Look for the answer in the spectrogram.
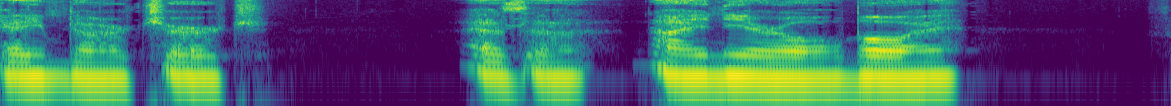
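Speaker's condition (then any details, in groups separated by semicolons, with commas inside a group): Multiple sclerosis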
